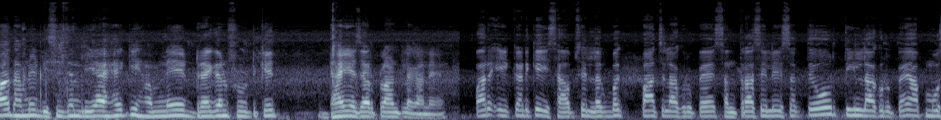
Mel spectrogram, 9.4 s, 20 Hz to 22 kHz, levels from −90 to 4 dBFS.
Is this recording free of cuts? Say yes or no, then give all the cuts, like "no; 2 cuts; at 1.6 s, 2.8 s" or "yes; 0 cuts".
no; 1 cut; at 4.6 s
